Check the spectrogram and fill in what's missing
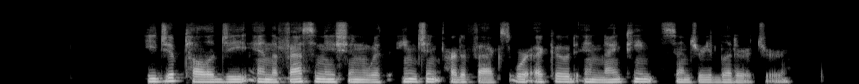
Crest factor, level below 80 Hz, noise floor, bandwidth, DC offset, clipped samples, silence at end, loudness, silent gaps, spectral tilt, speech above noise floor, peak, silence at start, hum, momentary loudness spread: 18 dB; -56 dBFS; -86 dBFS; 7.8 kHz; under 0.1%; under 0.1%; 0.7 s; -21 LUFS; none; -6.5 dB/octave; 65 dB; -4 dBFS; 1.45 s; none; 7 LU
